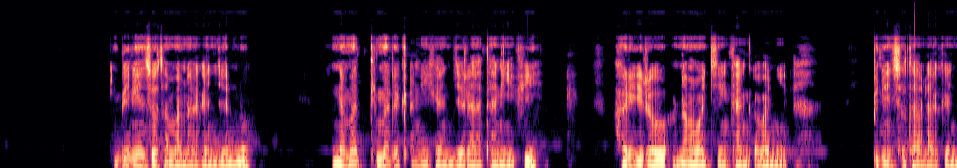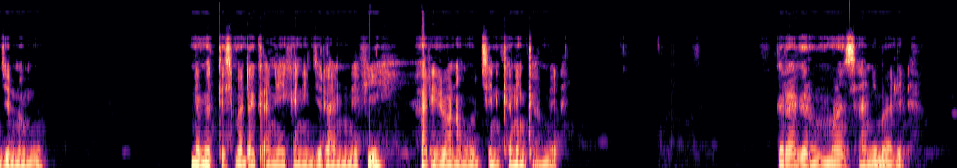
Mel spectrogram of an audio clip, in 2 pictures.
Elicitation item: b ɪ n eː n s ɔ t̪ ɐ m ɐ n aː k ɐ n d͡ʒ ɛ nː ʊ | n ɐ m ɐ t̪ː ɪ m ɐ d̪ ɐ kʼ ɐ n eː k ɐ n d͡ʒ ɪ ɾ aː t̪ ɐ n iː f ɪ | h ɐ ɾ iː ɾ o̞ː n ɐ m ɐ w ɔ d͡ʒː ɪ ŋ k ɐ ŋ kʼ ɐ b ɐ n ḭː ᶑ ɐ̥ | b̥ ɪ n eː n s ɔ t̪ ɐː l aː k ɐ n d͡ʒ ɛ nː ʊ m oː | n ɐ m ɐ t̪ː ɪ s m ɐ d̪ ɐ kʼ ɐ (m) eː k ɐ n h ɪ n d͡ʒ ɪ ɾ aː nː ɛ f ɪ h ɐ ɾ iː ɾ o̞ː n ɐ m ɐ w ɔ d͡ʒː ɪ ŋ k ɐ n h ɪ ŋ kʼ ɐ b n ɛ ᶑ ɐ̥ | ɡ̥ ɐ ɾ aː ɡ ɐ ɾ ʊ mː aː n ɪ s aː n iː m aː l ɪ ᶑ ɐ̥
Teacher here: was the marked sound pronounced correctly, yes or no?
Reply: no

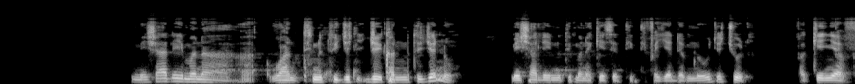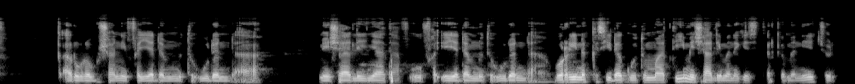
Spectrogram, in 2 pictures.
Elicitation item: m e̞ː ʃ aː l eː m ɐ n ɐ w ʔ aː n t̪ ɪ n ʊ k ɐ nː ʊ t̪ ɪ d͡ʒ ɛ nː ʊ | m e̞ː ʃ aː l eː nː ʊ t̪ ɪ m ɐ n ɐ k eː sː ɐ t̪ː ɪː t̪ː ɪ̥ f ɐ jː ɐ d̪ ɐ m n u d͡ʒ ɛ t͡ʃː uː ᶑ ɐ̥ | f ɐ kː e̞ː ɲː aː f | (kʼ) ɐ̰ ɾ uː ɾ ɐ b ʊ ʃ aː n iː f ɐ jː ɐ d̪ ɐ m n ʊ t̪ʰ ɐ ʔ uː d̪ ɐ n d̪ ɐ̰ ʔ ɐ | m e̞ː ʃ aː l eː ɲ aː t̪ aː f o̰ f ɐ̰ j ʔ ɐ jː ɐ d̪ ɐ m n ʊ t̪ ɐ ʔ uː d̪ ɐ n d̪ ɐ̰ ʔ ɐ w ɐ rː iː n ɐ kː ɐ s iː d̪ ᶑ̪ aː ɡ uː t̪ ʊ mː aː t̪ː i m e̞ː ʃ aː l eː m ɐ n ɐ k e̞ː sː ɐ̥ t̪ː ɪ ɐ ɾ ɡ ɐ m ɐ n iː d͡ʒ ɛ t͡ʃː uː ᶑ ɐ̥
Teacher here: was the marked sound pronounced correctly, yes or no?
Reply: yes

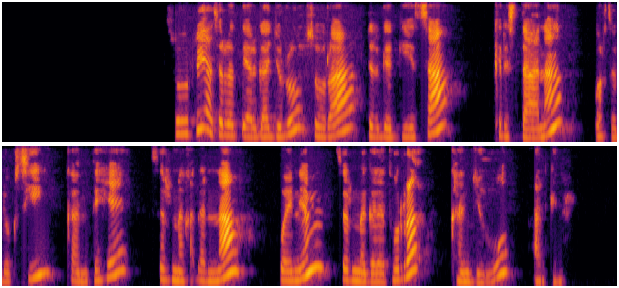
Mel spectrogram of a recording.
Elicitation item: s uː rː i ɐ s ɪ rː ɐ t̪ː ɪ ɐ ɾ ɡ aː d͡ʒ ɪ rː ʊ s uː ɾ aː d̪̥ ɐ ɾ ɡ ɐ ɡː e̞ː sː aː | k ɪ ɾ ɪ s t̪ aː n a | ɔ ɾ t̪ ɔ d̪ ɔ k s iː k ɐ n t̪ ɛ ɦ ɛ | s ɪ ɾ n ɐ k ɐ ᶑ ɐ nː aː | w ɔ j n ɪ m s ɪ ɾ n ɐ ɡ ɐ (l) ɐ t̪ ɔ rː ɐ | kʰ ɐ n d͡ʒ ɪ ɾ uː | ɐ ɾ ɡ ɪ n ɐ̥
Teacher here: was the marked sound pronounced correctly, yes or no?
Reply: yes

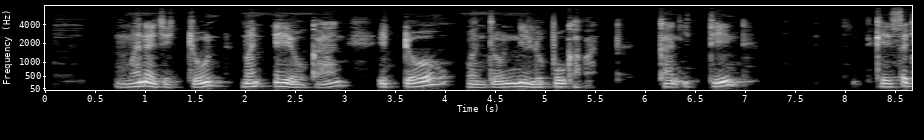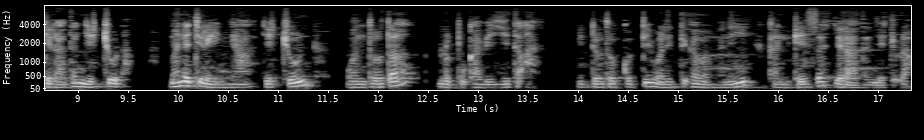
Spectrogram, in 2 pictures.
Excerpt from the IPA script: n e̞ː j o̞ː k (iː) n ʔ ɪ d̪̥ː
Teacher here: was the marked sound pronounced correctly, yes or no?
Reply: no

